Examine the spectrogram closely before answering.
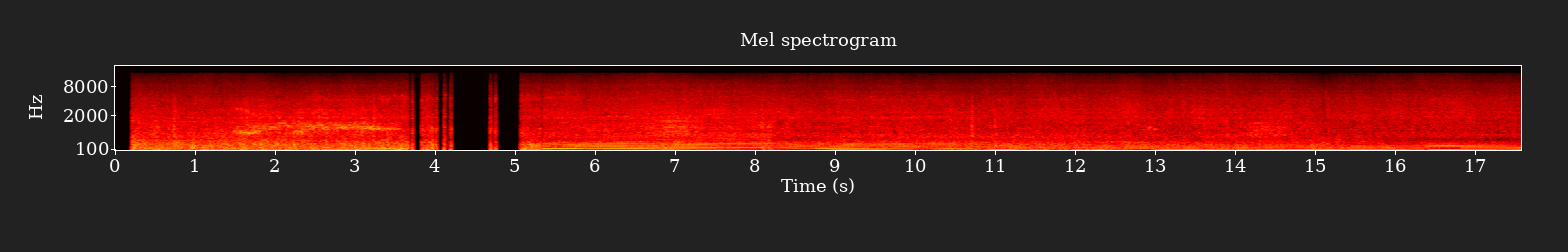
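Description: A car engine hums and shifts pitch as it accelerates.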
